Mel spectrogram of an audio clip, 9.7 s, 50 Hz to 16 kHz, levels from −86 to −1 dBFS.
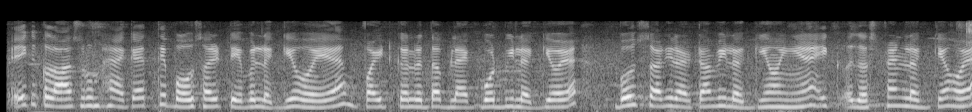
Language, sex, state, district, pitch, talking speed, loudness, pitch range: Punjabi, female, Punjab, Pathankot, 235 Hz, 190 wpm, -14 LUFS, 225-255 Hz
